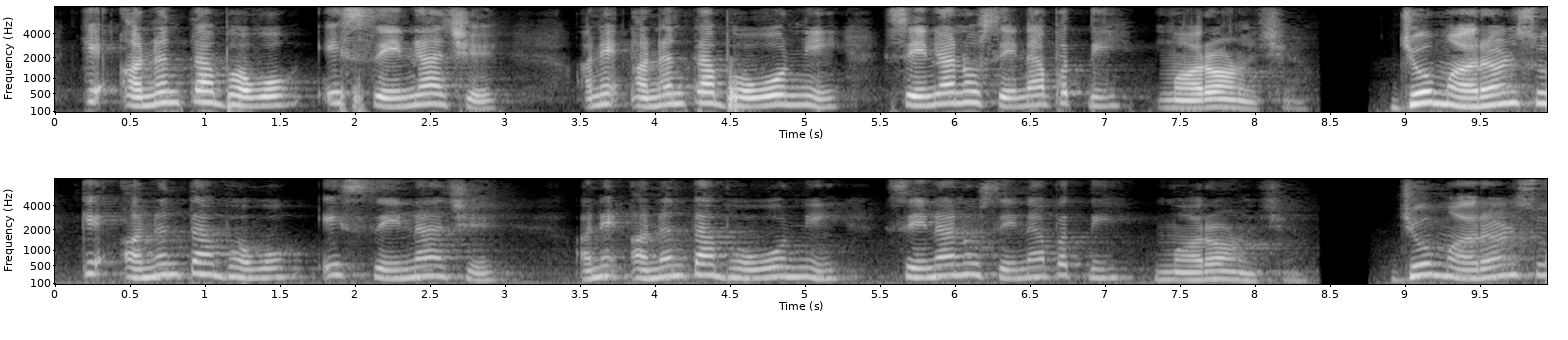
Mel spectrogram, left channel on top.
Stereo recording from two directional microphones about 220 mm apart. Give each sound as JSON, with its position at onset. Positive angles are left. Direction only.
{"t": 0.2, "sound": "a woman's voice", "side_deg": 50}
